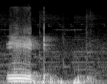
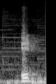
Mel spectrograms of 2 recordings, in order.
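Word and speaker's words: eat: उसके बाद है ईट। ध्यान रखिएगा इसके प्रोनाउंसिएशन, इट नहीं ईट होगा, बड़ी ई और ट।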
